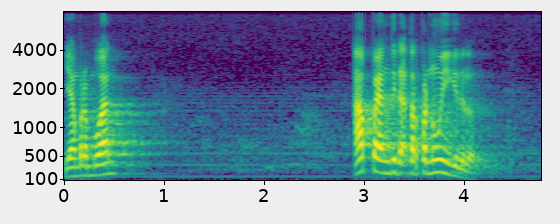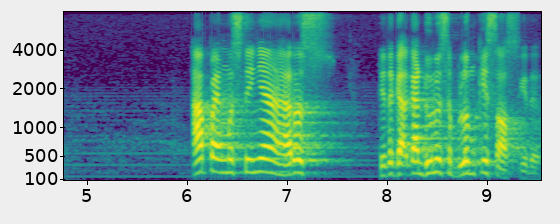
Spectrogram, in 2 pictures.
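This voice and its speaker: A man with a high, bright, forceful voice preaches Islam in a mosque at a normal speed, pausing often. He tells stories and puts questions to the audience, while the hall gives a long reverb.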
